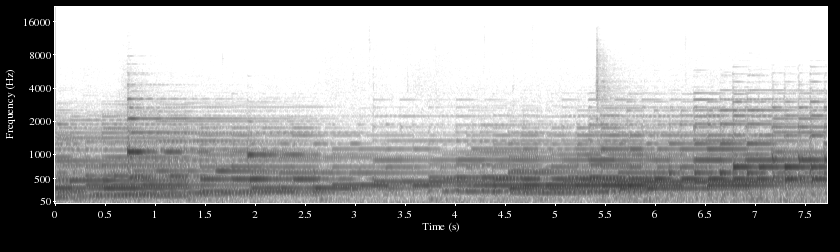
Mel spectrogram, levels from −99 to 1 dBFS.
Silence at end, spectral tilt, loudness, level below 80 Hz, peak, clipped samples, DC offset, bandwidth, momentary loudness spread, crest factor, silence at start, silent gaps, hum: 0 s; -9.5 dB/octave; -31 LUFS; -58 dBFS; -16 dBFS; under 0.1%; under 0.1%; 4.8 kHz; 9 LU; 14 dB; 0 s; none; none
